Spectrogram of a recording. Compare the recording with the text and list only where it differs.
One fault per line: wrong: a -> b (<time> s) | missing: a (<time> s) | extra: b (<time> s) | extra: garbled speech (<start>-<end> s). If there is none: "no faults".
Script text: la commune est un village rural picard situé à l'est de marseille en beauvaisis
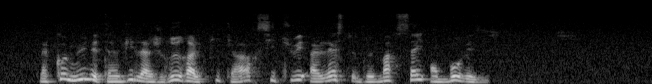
no faults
